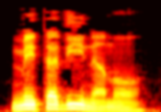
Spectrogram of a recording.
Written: metadinamo

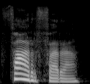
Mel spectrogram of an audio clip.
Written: farfara

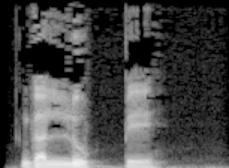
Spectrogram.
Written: Galluppi

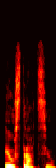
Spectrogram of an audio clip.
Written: Eustrazio

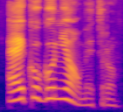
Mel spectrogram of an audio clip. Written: ecogoniometro

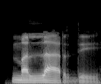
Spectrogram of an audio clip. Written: Mallardi

